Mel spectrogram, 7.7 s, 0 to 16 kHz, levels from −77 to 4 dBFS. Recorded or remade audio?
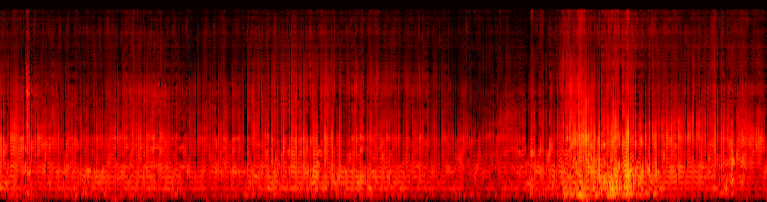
remade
